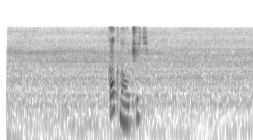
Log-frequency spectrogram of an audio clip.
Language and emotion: Russian, neutral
